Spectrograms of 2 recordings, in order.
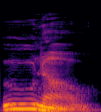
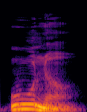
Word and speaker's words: uno: The wrong way is to say you know or uno. The u in Spanish sounds like u. And the o in Spanish sounds like o. So the correct way is uno.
